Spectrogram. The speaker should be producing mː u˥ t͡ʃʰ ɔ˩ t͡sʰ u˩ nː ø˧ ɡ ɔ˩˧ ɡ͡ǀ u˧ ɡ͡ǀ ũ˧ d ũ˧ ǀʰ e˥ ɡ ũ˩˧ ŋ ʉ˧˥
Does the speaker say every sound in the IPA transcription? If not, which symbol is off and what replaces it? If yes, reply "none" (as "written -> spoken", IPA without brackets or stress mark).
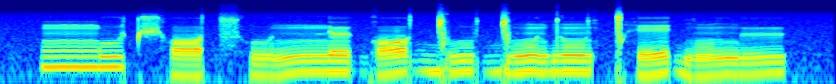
e˥ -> e˩˧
